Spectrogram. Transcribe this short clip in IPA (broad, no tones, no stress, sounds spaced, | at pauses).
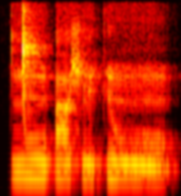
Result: ŋ͡ǀ õː ʔ a ʃ ẽ kʲ õː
